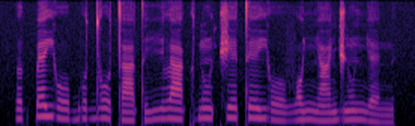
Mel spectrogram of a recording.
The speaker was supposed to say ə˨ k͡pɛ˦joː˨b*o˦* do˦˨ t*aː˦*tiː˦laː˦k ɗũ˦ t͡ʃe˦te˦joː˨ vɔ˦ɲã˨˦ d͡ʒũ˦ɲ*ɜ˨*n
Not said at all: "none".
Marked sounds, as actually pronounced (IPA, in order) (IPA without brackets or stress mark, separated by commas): o˧, aː˨, ɛ˨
